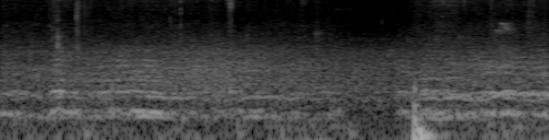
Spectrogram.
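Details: Bumble bees nesting in a bee hotel, a winter shelter they have turned into a hive; steady layered humming of several bees, with a brief sharp thump and rising buzz about two-thirds through.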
